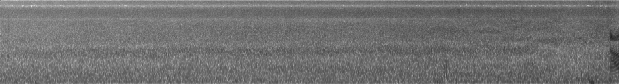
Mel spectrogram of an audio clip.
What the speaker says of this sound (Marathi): हा बघा मित्रांनो किती प्रेशर आहे पाण्याला.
